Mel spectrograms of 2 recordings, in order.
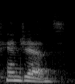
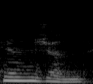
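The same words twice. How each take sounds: First: The word is said quickly. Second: The word is said slowly. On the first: The speaker calls it wrong. "if I say it fast" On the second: The speaker calls it right. "if it's slow"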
